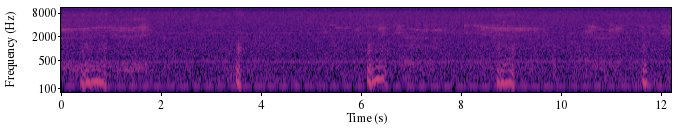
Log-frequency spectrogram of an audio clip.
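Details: Old, fat pet cat Kitty snoring loudly in deep sleep while dreaming: low, grunting snores recur roughly every two and a half seconds, five breaths in all, against a soft steady room hiss.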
